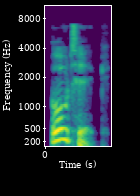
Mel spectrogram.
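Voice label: "otic", British English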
